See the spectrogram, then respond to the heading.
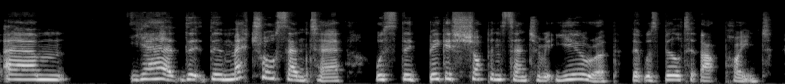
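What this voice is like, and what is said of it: Geordie northeast English accent. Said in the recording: “you might be able to tell by my accent. I'm in the northeast of England. So yeah, this would be classed as a Geordie accent”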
